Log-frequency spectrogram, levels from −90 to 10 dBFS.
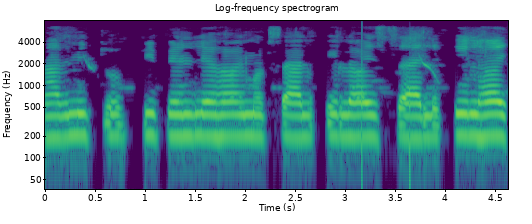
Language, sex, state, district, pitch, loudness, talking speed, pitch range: Hindi, male, Bihar, Sitamarhi, 195 Hz, -16 LUFS, 115 wpm, 155-200 Hz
